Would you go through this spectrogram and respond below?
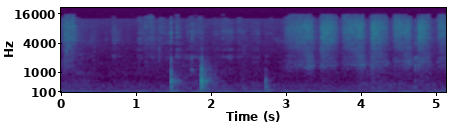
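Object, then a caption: Wooden cooking spoon. A folded oiled cloth held in the fingers rubs the bowl and handle of a long, solid wooden cooking spoon lying flat on a fabric mat. Soft, bright rubbing is broken by three light, short knocks, then settles into a steady run of rhythmic swishing strokes over a constant low hum.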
